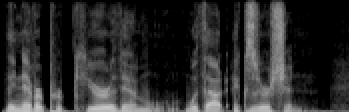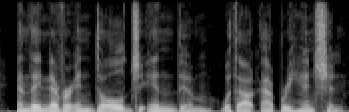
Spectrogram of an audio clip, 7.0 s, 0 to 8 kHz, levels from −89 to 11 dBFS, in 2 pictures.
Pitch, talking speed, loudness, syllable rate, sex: 115 Hz, 120 wpm, -19 LUFS, 4.4 syllables/s, male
